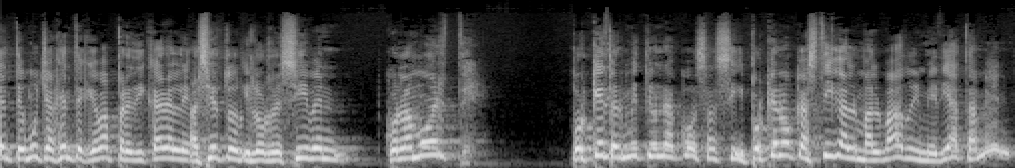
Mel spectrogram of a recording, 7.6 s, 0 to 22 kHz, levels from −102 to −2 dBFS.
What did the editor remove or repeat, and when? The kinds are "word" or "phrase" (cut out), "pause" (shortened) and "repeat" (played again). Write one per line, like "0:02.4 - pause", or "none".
0:01.4 - word
0:01.8 - word
0:04.5 - word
